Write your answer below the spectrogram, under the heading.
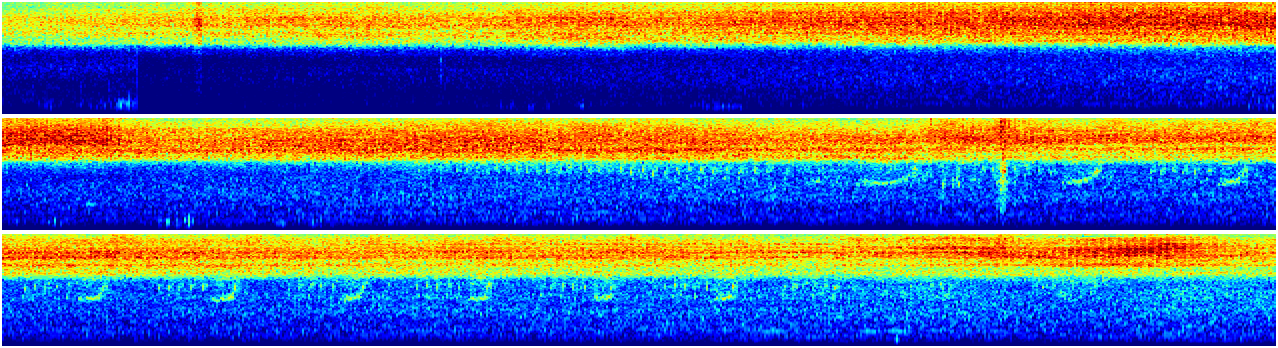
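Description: Steady, high-pitched insect chorus, with a string of short repeated chirps joining in over the second half.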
